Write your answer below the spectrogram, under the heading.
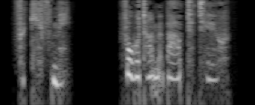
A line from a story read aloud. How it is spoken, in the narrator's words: she whispered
